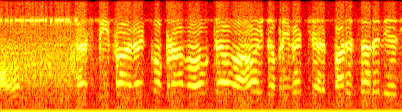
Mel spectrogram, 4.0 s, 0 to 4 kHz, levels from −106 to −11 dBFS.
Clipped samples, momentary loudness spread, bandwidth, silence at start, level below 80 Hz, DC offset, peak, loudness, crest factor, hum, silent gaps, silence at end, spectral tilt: under 0.1%; 3 LU; 4 kHz; 0 s; -58 dBFS; 1%; -8 dBFS; -20 LUFS; 14 dB; none; none; 0 s; -5.5 dB/octave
